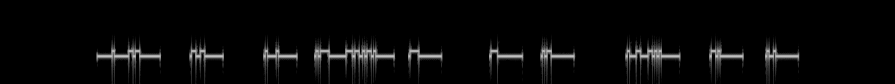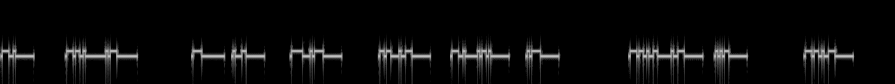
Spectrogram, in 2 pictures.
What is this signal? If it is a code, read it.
TTY/TDD text telephone tones (45.45 baud Baudot), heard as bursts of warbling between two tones, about 400 Hz shift, 1600 Hz centre. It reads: LIKE DOMBURG, ZOUTELANDE WAS A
